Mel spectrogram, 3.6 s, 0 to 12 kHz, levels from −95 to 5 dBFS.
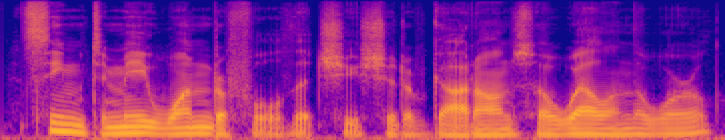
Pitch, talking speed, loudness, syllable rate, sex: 100 Hz, 265 wpm, -18 LUFS, 5.4 syllables/s, male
